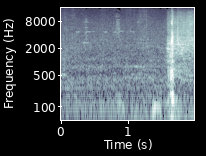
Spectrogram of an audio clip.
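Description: Ski jumper's skis landing on the plastic-matted summer landing slope: a softer knock, then a sharp slap about a second and a half in.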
